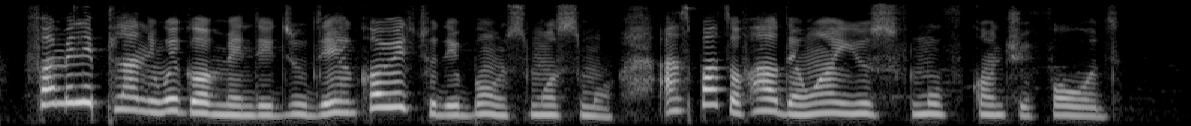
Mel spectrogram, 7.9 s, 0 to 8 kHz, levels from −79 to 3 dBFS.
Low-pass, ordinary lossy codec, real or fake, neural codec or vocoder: 7.2 kHz; none; real; none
